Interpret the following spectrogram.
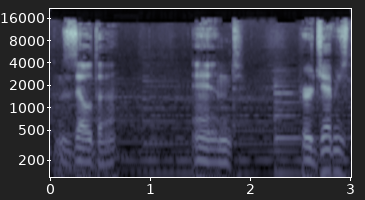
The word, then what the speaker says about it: Zelda: any harder either her english name is definitely pronounced zelda and her japanese name shown here is zeruda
